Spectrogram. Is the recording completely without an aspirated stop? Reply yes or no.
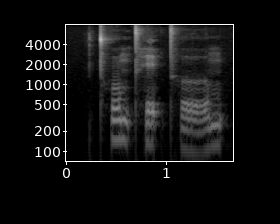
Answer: no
